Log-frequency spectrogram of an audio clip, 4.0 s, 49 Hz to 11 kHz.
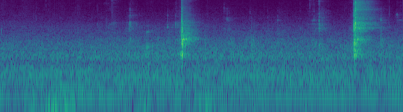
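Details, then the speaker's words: Previously dead Panasonic plasma TV (no standby light, power board suspected), after repair and reconnecting cables: two sharp clicks about 1.7 seconds apart at switch-on, the power relay pulling in, then the set lights up. "okay standing by I heard some clicking sound oh we got light we got life we got some light"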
